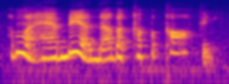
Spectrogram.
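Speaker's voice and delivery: low, soft, quick imitation of indifference; nonchalant. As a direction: toss it off quietly and low. Sister's unbothered reply, acted.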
